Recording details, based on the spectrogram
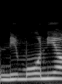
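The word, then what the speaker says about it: pneumonia: फिर देखिए पी एन जब भी नज़र आए तो न पढ़ना है, क्योंकि पी साइलेंट होता है। निमोनिया और न्यूमेटिक, ये हमने जब पी कब साइलेंट रहता है उसमें हमने देख लिया।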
